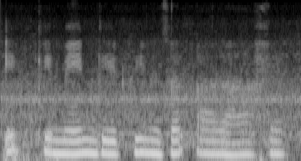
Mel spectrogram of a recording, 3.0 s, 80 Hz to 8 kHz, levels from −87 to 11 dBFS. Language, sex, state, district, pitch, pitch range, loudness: Hindi, female, Madhya Pradesh, Bhopal, 185 Hz, 180-190 Hz, -13 LUFS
